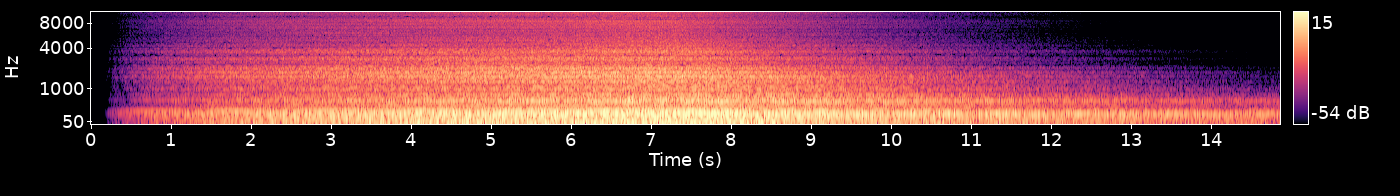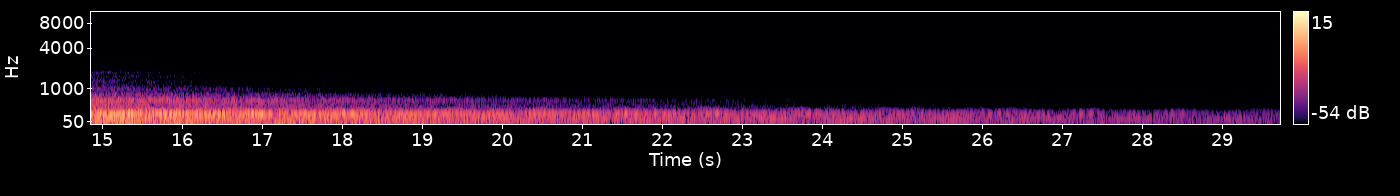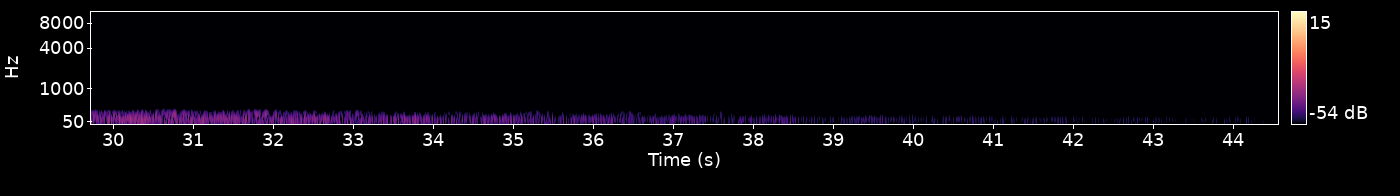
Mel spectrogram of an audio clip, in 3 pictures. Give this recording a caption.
This Sound defines the opposite world where you enter a dimension of a mirror.
Ringing, Sounds, Chimes, SFX, Field-recording, Recording, H4n, Foley, Chime, Music, Ding, Cow, Ring, Sound, Church, Box, Quality, Antique, Cowbell, Bells, Ambience, Wind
